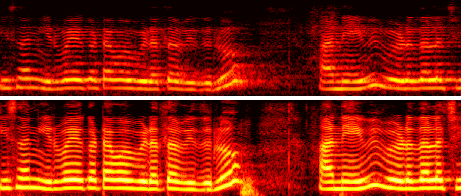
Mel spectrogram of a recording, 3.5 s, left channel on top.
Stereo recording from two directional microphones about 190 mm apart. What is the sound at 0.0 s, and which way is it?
Speech, 50° right (ahead or behind).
